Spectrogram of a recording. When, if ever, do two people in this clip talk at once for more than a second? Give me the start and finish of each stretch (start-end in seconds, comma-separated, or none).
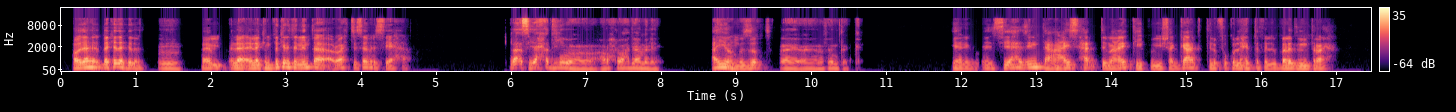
none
